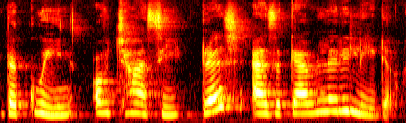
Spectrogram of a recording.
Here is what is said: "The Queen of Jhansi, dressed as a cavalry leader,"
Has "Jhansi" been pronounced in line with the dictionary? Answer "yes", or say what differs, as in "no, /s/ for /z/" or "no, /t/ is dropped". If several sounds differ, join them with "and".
no, /n/ is dropped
